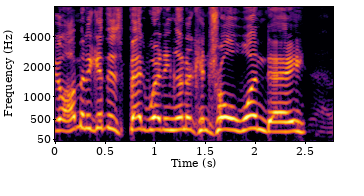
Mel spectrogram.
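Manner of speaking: play-acted, bold, mild half-yelled declaration. Retelling what the speaker yells to a therapist: very loud voice. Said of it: "in a very loud voice I go".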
